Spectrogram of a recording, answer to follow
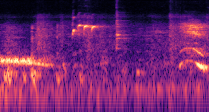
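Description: Hill myna calling: a throaty note at the start, a short high chirp about three-quarters of a second in, and a note that sweeps up and down in pitch near the end.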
